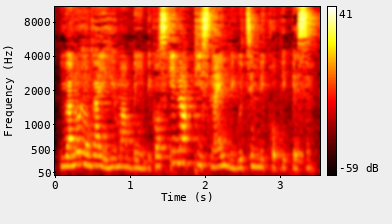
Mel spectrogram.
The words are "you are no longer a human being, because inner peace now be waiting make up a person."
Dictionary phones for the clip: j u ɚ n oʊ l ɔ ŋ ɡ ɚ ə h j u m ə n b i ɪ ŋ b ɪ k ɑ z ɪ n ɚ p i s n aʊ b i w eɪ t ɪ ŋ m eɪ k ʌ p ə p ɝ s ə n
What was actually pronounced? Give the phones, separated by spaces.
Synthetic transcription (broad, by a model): j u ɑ n oʊ l ɔ ŋ ɡ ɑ ə h j u m ə n b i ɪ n b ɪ k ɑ s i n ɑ p i s n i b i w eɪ t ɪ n m eɪ k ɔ p ə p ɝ s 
